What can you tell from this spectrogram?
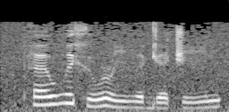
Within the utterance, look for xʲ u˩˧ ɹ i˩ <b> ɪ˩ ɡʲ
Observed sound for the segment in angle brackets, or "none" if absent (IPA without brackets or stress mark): β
